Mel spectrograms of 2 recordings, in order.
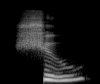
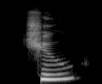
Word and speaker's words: Zhu: So, for example, you might have the name Zhu, Z-H-U. Now, depending on where the student is from, Zhu can be pronounced Zhu, Shu, Zhu, Chu, and those are just a few examples.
